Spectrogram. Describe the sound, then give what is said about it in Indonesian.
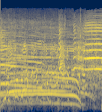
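A loud crowd cheers and whoops continuously for about two seconds, many voices overlapping with possible clapping underneath, energetic throughout. “Tepuk tangan lagi semuanya.”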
